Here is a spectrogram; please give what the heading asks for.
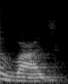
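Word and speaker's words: was: अब जहाँ भी आपको ए एस दिखाई दे, ठीक है, ए एस, तब बच्चों यहाँ पे स का जो उच्चारण होता है ज के रूप में कन्वर्ट हो जाता है, ठीक है। ए एस हमेशा ज के ज का उच्चारण निकलता है, ठीक है। तो इसको पढ़ेंगे वाज, ठीक है।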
